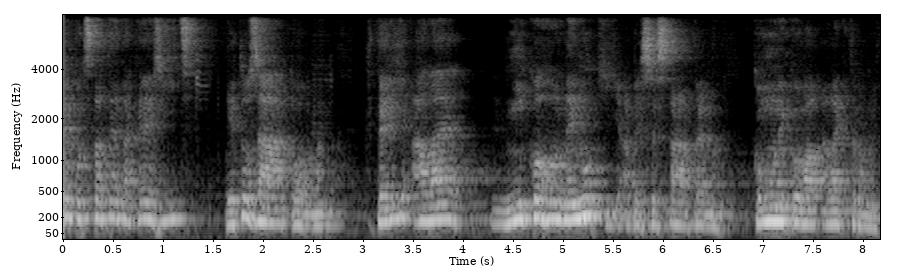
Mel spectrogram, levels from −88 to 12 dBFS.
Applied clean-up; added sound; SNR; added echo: neural separator model SepFormer DNS4.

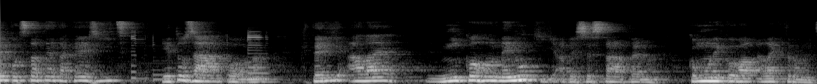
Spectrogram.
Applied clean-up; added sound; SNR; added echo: none; Electric guitar; 18 dB; reverberation time 0.6 s.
